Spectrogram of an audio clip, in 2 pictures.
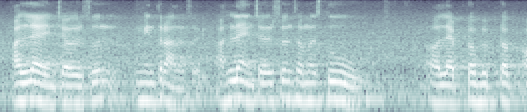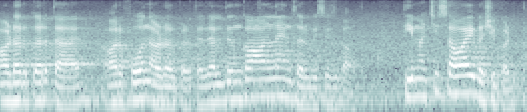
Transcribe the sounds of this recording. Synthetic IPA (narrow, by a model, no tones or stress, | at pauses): asːjajaɲt͡ɕjaʋiɾsuːn | mint̪ɾəaanəsə̰ɾḭə̰slːjajaɲt͡ɕjaʋiɾsuːnsəməd͡zt̪u | lɛpʈɔpʋipʈɔpɔɾɖəɾkəɾt̪aɔɾfonɔɾɖəɾkəɾt̪ad͡zalat̪iuŋkaɔnlainsəɾʋisisɡʱaʋt̪ḁ | t̪iːmat͡ɕiːsəʋajkəɕiːpəɽt̪ḁ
